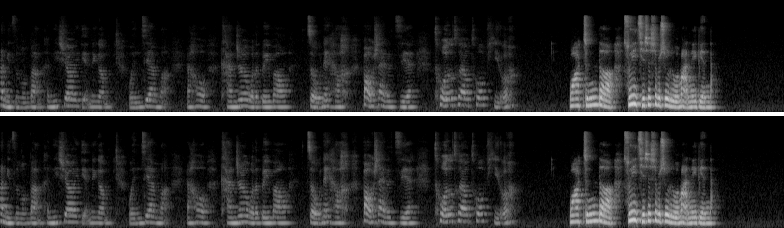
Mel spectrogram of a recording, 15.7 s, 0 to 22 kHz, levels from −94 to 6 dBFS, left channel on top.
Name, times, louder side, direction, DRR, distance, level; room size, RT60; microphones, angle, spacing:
voice 1, 0.0-5.9 6.2-10.3, right 1 dB, 20° right, 0.9 m, -43 dB
voice 2, 11.4-14.2, equal, ahead, 0.3 m, -24 dB
4.7 x 4.4 x 5.7 m
head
